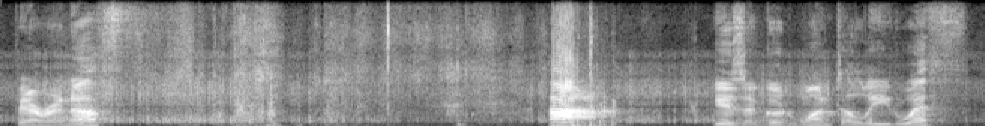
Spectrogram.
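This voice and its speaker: An actor playing a showy radio host of a retro variety hour, with polished, theatrical announcer patter in an old-time radio style. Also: male voice, mid-range voice, very animated, slow pace, heavy background noise. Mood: persuasive. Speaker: radio show host and interviewer.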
